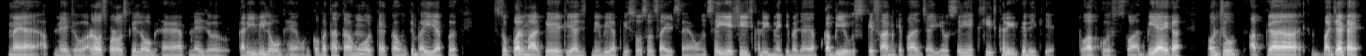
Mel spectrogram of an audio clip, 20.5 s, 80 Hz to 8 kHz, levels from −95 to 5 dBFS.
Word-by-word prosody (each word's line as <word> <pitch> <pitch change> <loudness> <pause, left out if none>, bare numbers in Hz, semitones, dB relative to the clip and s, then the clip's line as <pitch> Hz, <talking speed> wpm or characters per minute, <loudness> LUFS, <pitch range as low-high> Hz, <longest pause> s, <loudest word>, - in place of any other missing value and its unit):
मैं 85 - +2 0.2
अपने 75 0 -7
जो - - -8
अड़ोस-पड़ोस 90 -5 +1
के 80 - -3
लोग 80 +1 -3
हैं, 75 0 -4
अपने 75 0 -7
जो 75 -1 -8 0.3
क़रीबी 85 +4 -2
लोग 75 -2 -3
हैं, - - -8
उनको 70 - -9
बताता 125 -1 -3
हूँ 115 -1 -1
और 105 - -1
कहता - - -2
हूँ 75 - -5
कि - - -4
भई 80 0 0
आप - - -2 0.7
सुपर - - +5
मार्केट 80 0 +1
या 80 -1 +2
जितनी 75 +1 -11
भी 75 +1 -4
आपकी - - -6
सोशल-साइट्स 75 0 -6
हैं, 70 - -7
उनसे 85 +9 -6
ये 90 -2 +3
चीज़ 85 -2 -3
ख़रीदने 75 +1 -5
की - - -9
बजाय 75 0 -5
आप - - -5
कभी 95 -1 +1
उस 85 - -6
किसान 75 0 0
के - - -3
पास 75 -1 -1
जाइए, - - -6
उससे 60 +1 -7
एक 145 0 -9
चीज़ 140 -2 -3
ख़रीद 125 -5 -1
के 85 - -1
देखिए। 75 -1 -8 0.4
तो - - -5
आपको 80 - -8
स्वाद 75 +1 -5
भी 120 +1 +5
आएगा 105 -1 +9 0.4
और 130 0 +1
जो 130 -2 +2 0.3
आपका 80 -1 +8 0.5
बजट - - +8
है - - +8
80 Hz, 170 wpm, -22 LUFS, 75-105 Hz, 0.7 s, आएगा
